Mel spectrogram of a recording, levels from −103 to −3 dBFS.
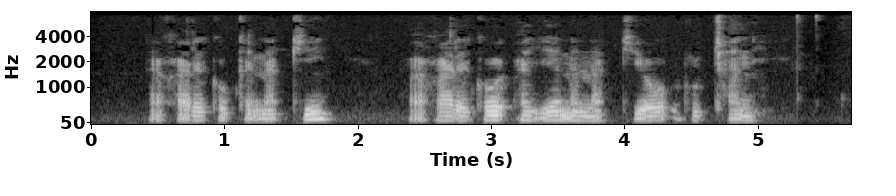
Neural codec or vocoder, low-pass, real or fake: none; 7.2 kHz; real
